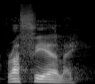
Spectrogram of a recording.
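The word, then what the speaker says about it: Raffaello: In 1505, the great Italian Renaissance painter, and I love the way the Italians pronounce his name, Raffaele, painted this picture right here.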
